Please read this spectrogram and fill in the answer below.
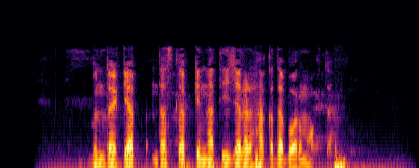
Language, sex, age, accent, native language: Uzbek, male, 18-24, Samarqand, Uzbek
